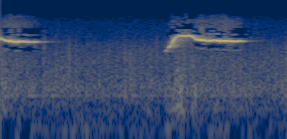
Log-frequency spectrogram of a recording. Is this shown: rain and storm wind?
no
